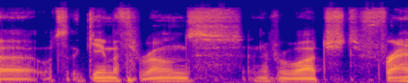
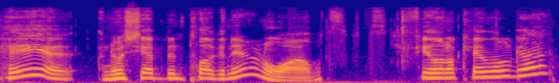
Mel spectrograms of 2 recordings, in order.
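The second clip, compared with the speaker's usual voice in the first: high and fast, gently concerned; high caring voice; 11 semitones higher, 4 dB louder, faster than usual. Pretend. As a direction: coax a sad little robot.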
